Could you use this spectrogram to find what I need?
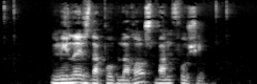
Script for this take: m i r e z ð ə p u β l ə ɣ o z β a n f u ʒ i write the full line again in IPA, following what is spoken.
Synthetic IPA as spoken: m i l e z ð ə p u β l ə ð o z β a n f u ʒ i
